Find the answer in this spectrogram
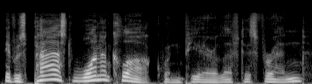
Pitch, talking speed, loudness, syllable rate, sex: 135 Hz, 190 wpm, -18 LUFS, 4.3 syllables/s, male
